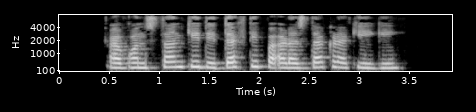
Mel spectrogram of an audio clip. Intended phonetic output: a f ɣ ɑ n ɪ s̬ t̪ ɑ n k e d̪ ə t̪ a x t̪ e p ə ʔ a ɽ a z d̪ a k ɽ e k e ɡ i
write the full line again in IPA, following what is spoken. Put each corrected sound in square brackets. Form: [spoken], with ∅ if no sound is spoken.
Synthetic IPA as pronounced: a f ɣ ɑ n ɪ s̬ t̪ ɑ n k e d̪ ə [d̪] a x t̪ e p ə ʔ a ɽ a z d̪ a k ɽ [a] k e ɡ i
